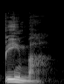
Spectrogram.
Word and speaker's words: bema: The Greek word translated as judgment seat is the word bema. Okay, it's spelled B-E-M-A.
